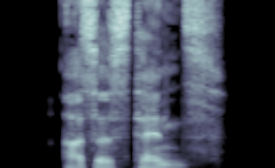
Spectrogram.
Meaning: assistance
- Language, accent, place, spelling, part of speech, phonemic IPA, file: German, Germany, Berlin, Assistenz, noun, /ʔasɪsˈtɛnts/, De-Assistenz.ogg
